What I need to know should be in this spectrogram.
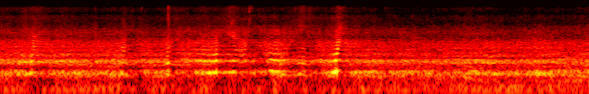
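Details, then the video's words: Warm February day with honey bees on the wing, giving an even, layered humming drone; one bee sweeps close just after four seconds, a short loud zip over the constant buzz. "Bee's out on a warm February day."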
